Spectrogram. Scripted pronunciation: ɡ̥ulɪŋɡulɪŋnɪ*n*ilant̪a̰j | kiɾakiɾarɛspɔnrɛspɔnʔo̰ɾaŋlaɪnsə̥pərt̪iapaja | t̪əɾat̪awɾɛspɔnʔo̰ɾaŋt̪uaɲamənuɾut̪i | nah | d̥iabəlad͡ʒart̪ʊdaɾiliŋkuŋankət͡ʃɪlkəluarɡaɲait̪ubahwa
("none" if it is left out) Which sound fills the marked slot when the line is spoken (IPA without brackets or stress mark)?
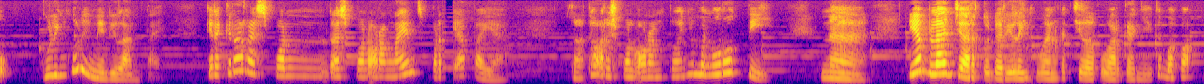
d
